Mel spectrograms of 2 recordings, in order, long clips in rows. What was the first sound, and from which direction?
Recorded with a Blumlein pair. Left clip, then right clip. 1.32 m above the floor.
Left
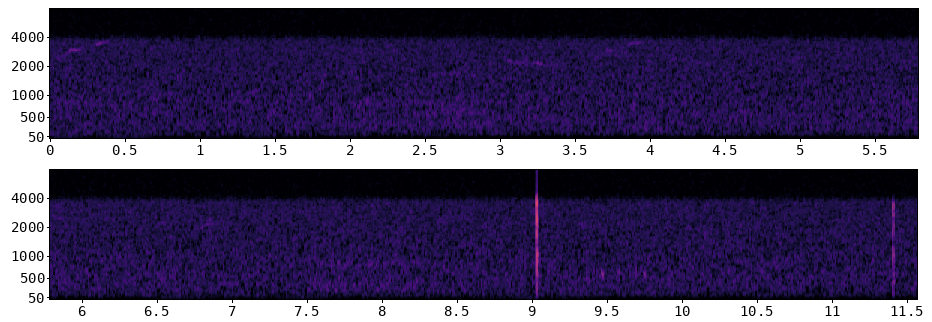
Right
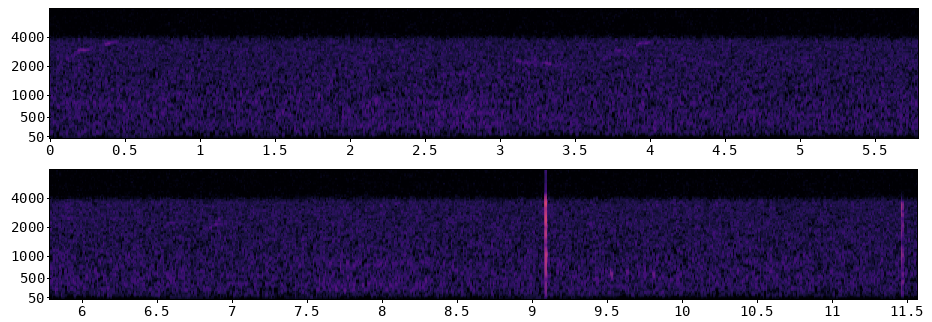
Only background noise.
